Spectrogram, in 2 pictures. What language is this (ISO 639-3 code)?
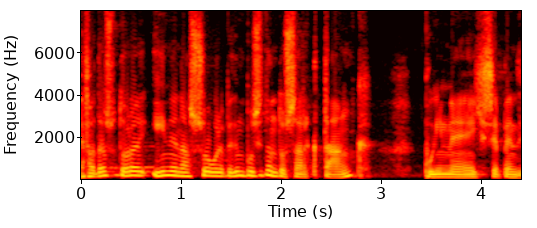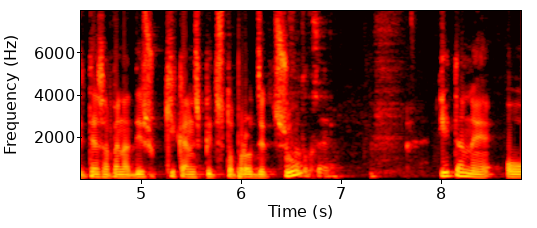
ell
